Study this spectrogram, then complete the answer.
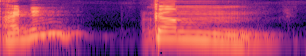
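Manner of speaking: ordinary delivery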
